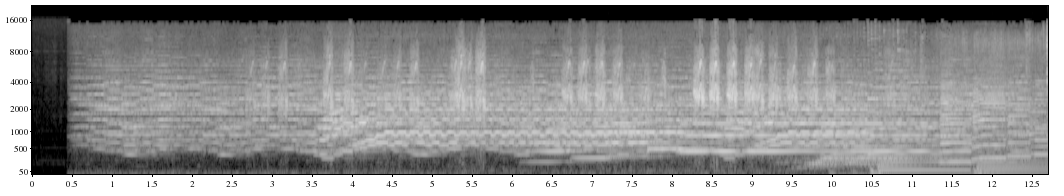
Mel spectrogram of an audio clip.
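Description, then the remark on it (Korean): The main theme of the Korean TV drama Jeonwon Ilgi (전원일기), a gentle, nostalgic orchestral tune playing on its own, with a melodic line over sustained harmony that swells slightly louder after a few seconds and adds a deeper bass toward the end. “네, 정겨운 음악 소리입니다.”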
